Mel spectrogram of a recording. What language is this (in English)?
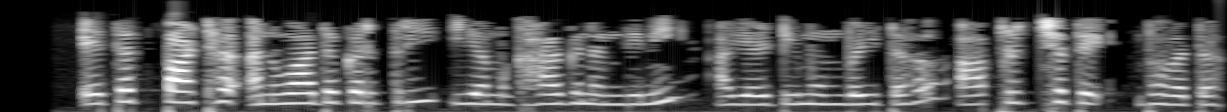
Sanskrit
